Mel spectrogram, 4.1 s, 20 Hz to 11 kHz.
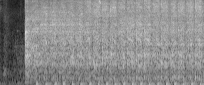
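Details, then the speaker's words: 2008 Chevy Aveo, oil previously found in coil boot holes: starter cranks with a fast steady pulse and never catches; combustion gas enters the cooling system and coolant is probably washing the plugs, pointing to a blown head gasket. "because I want to show when we crank it, we're going to see this water just shoot up. It's just another confirmation for the camera to show you guys that this this absolutely has combustion gas is getting into the cooling system."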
